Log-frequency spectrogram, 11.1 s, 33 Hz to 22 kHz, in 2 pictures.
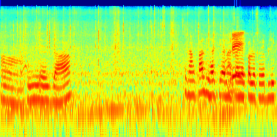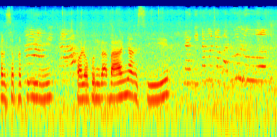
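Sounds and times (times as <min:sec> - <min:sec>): young children talking: 0:03.7 - 0:11.0.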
